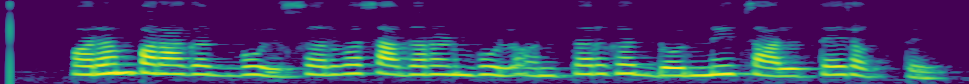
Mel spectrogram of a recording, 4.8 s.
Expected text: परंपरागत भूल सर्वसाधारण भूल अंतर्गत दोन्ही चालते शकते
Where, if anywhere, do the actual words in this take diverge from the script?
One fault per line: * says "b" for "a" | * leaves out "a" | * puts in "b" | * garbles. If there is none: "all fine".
all fine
